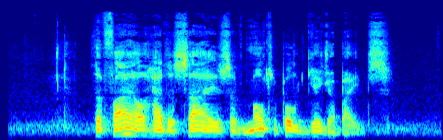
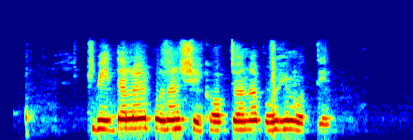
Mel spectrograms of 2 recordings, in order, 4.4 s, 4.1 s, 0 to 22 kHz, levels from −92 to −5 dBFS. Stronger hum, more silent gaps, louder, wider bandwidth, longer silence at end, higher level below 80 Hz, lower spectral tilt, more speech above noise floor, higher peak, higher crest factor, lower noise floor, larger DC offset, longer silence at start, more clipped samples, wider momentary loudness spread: neither; neither; second, -36 LUFS vs -11 LUFS; first, 16 kHz vs 7.8 kHz; second, 0.55 s vs 0.85 s; second, -84 dBFS vs -58 dBFS; about the same, -4.5 dB/octave vs -4.5 dB/octave; second, 25 dB vs 62 dB; second, -18 dBFS vs 0 dBFS; first, 20 dB vs 12 dB; second, -60 dBFS vs -72 dBFS; neither; second, 0.55 s vs 0.9 s; neither; first, 18 LU vs 12 LU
